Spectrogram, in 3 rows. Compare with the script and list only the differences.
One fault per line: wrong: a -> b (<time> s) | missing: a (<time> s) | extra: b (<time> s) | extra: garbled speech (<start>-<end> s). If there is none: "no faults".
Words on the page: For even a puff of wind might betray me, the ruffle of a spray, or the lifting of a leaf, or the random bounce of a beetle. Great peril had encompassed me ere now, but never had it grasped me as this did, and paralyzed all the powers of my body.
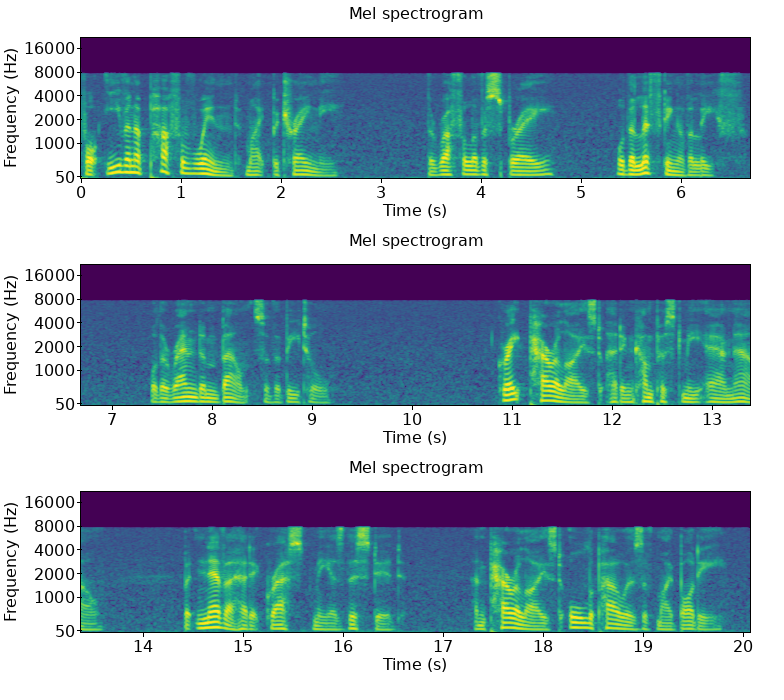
wrong: peril -> paralyzed (11.2 s)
